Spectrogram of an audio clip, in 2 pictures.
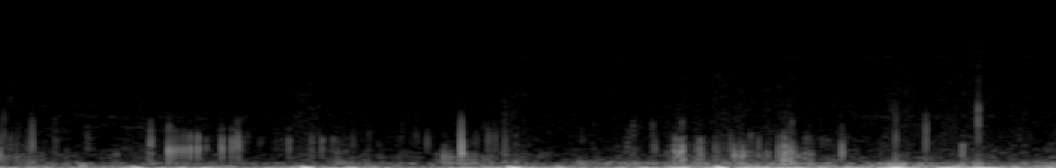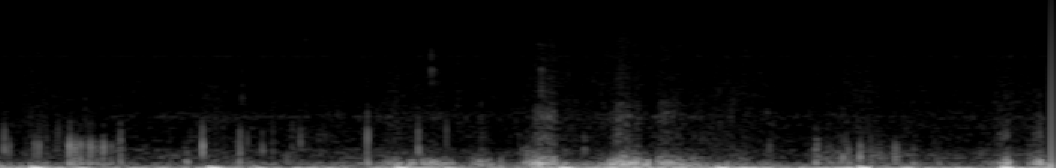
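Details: Hunger stomach growl in an ASMR recording: continuous low gurgling and rumbling with bubbly pops, gas and fluid moving through the gut (borborygmi).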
